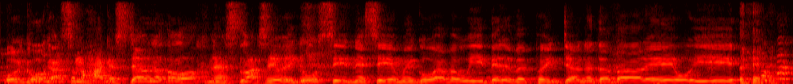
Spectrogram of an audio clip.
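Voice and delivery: rambling cartoon Scottish accent. Host reeling off Scottish clichés in mock Scottish accent. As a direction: ham up the Scots, lilting along. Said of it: "What about Scottish?".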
